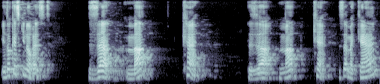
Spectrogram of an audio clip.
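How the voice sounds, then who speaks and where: A male professor giving a recorded lecture, slowly repeating and spelling out terms. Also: a little high, fairly bright tone. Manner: slow, repeats words and spells them out syllable by syllable. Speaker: medical school professor. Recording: distant mic, dull lo-fi sound.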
